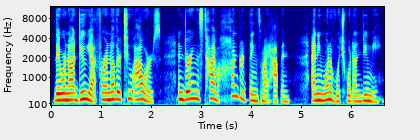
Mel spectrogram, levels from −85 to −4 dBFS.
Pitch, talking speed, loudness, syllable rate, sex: 225 Hz, 225 wpm, -17 LUFS, 5.8 syllables/s, female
